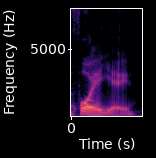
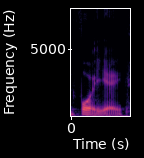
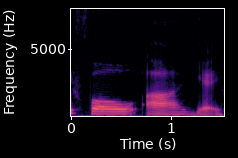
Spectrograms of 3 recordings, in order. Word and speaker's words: foyer: pronunciation of foia yay i've been saying it the very american way foyer foyer but it's actually faux uh yay foyer so you'll be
